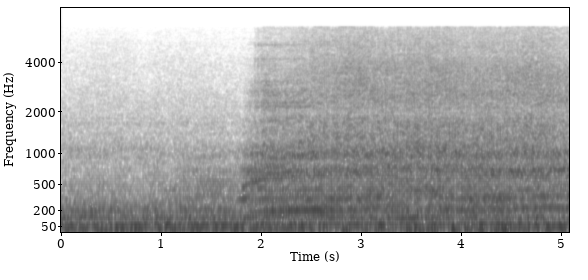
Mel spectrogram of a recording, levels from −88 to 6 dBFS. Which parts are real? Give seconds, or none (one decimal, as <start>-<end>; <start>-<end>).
0.0-2.6; 4.5-5.1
